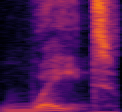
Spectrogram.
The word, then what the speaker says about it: wait: says wait we must so notice that he doesn't pronounce the t on the end of this word he doesn't say wait we must it's weight we must wait so the gloss is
